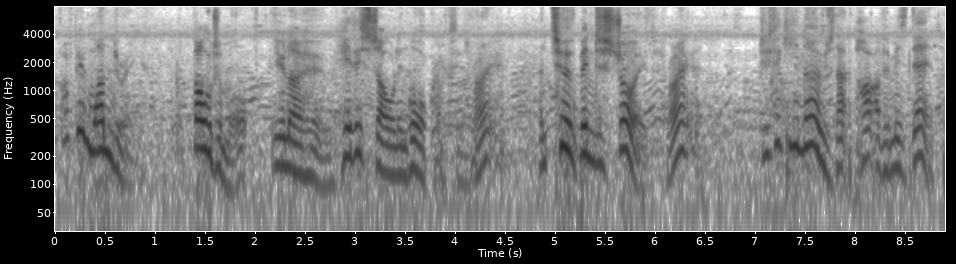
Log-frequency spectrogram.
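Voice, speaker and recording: A man's voice: a little high, big pitch swings, normal speed, a crowd in the background. A man playing a blunt, laid-back teenage wizard sidekick with a British accent in a video game. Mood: musing. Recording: game music behind.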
